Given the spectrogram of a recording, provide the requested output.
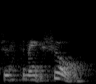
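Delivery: ordinary delivery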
